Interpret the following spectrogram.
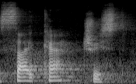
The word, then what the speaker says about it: psychiatrist: go see a secret it's a psychiatrist three syllables if you want to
